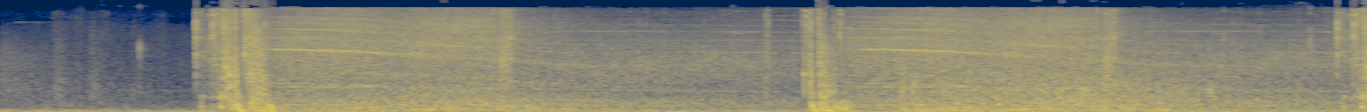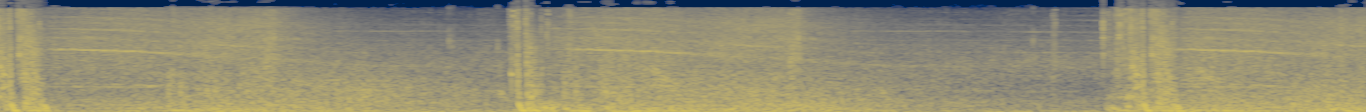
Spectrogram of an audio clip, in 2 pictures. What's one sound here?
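Rockets launch with a loud whoosh, again and again.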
